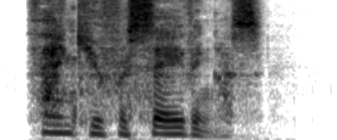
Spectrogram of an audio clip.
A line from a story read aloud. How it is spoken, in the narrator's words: she panted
